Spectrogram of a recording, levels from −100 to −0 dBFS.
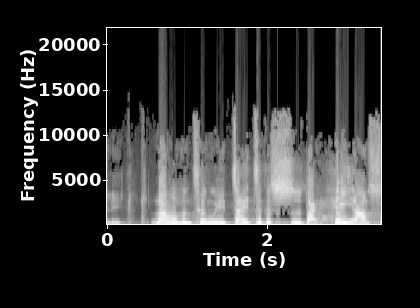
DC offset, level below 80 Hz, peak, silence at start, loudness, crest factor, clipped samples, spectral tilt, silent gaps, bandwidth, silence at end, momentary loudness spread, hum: under 0.1%; -30 dBFS; 0 dBFS; 0 s; -8 LUFS; 8 dB; 1%; -5 dB/octave; none; 13.5 kHz; 0 s; 5 LU; none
